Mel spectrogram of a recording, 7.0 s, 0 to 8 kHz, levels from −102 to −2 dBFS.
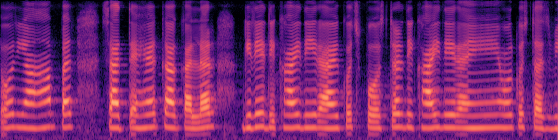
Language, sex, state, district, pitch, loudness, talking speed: Hindi, female, Uttarakhand, Tehri Garhwal, 270 Hz, -29 LUFS, 170 wpm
